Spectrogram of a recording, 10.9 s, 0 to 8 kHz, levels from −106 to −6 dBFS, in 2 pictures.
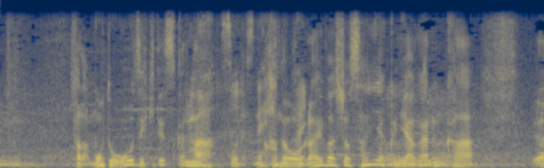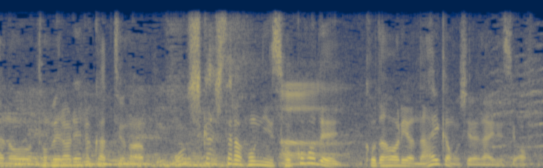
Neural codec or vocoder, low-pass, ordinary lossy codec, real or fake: none; 7.2 kHz; none; real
